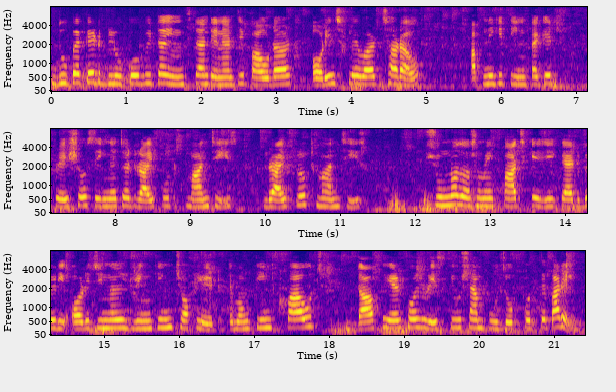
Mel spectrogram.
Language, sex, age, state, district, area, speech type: Bengali, female, 18-30, West Bengal, Kolkata, urban, read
